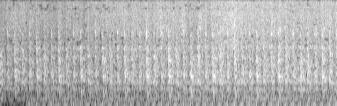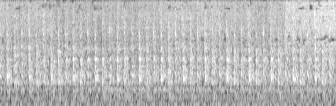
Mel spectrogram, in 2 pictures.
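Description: A compressor motor runs while a tractor is being cleaned, giving a steady, rapid pulsing throb that grows a little louder and holds even throughout.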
